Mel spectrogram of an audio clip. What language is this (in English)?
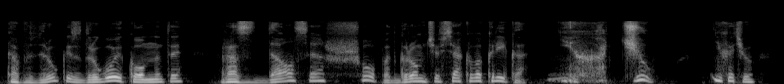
Russian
